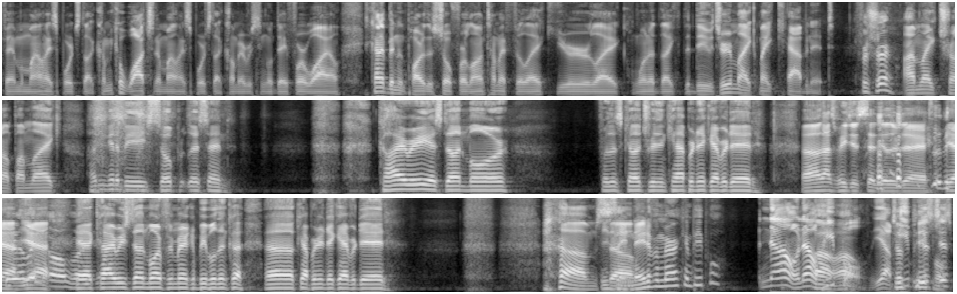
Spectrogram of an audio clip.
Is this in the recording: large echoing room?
no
